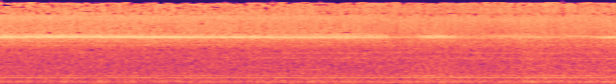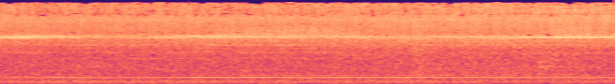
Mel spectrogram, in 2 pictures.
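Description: Plastic-film compactor and pelletizing line running steadily: loud, constant machine noise with a steady low hum and a high whine.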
